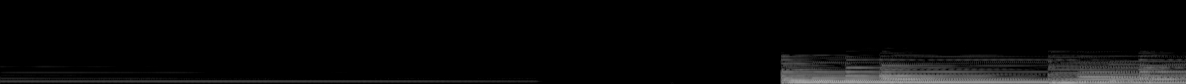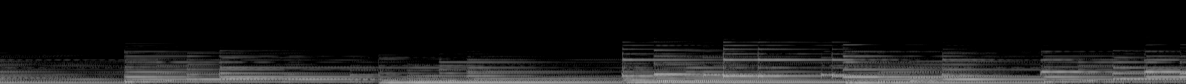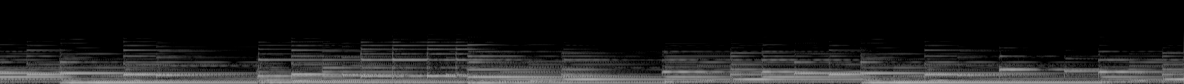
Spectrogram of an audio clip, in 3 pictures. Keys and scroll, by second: 22.9 typing.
